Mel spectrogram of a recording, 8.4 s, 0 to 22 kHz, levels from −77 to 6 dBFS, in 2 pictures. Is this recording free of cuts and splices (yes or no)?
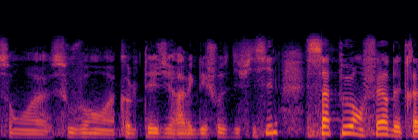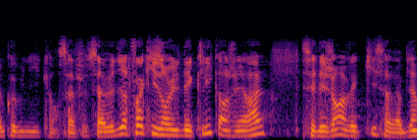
no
